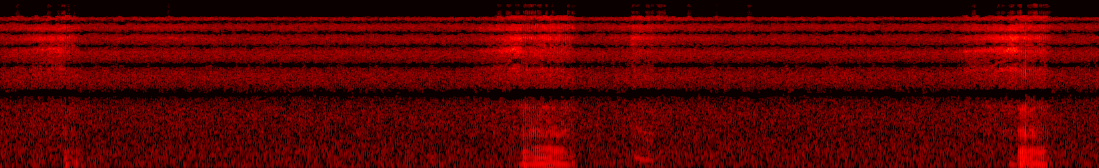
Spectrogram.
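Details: Sleeping dog, paws crossed in bed, snoring: soft, low snorting snores every few seconds over steady room hiss.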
